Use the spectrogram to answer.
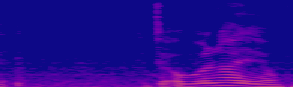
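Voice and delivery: ordinary delivery

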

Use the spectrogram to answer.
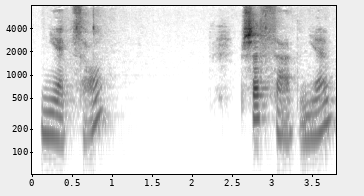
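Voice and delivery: "nieco, przesadnie" said slowly, word by word with rising tunes; slow teacher emphasis; slow clear reading. Shown as a demonstration. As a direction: draw out "nieco, przesadnie" for the children. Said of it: "podkreślone wyrazy".

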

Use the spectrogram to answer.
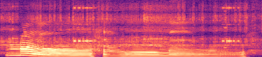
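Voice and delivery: very high, very slow falsetto. Acted. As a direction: stretch it out high and long. Drawn-out falsetto repeat.

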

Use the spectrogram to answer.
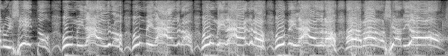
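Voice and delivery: high, loud shouts of joy, slow and stretched; ecstatic mother. Retold or imitated. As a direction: jump and cry out the miracle.

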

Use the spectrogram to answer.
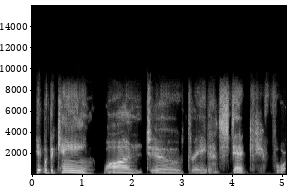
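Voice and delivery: drawn-out count of wrestling moves; slow, measured step-by-step imitation; calling every detail. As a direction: spell out each step slowly, imitating a match caller.

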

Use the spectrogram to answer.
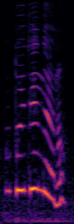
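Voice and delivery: high baffled whine. Real, not acted. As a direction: whine it, totally lost. Stuck on a puzzle, repeats.

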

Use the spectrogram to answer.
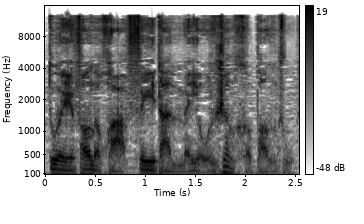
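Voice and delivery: ordinary delivery

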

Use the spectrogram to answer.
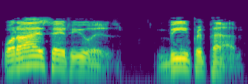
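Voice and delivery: weighty, finger-wagging advice; admonitory, avuncular. A narrator's reading. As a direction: deliver it like an uncle's solemn warning, pausing before the key phrase. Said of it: "in an admonitory and avuncular manner".

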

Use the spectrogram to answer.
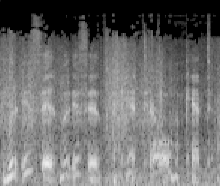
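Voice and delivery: high, hushed excitement fading to a whisper; breathless curiosity. Real, not acted. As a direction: puzzle over it in a tiny, breathy voice. Peering at a surprise gift.

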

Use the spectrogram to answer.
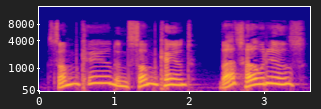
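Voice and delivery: high, loud bear character; high, measured storybook bear; Pooh's voice. A narrator's reading. Pooh thinking, voiced.

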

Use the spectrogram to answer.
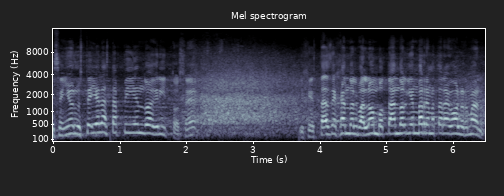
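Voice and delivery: egging the host on like a football pundit; mock warning. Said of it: "Le dije".

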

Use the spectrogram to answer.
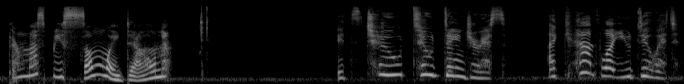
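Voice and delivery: normal talking voice

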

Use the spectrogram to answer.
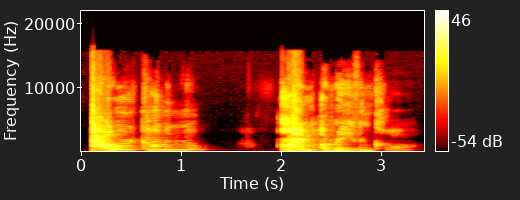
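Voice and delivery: put-on very high, loud, affronted girl; stiff indignation. A narrator's reading. Ravenclaw girl correcting Ron, stiff and indignant. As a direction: push it up high and loud, offended. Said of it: "said the girl stiffly".

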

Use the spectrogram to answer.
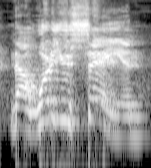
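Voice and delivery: ordinary talk

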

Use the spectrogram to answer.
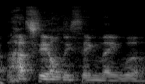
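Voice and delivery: words through laughter; laughing while talking. Real, not acted. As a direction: keep laughing as you speak. Laughing about tea habit.

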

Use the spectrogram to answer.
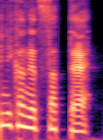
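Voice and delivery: plain reading voice

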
